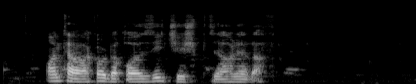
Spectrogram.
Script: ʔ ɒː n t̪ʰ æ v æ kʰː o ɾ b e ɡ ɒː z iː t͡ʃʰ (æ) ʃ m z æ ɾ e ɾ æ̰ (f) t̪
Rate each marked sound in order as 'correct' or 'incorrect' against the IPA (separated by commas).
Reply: incorrect, correct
